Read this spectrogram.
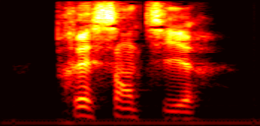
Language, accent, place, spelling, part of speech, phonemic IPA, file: French, France, Lyon, pressentir, verb, /pʁe.sɑ̃.tiʁ/, LL-Q150 (fra)-pressentir.wav
- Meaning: 1. to have a premonition 2. to foresee (mysteriously)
